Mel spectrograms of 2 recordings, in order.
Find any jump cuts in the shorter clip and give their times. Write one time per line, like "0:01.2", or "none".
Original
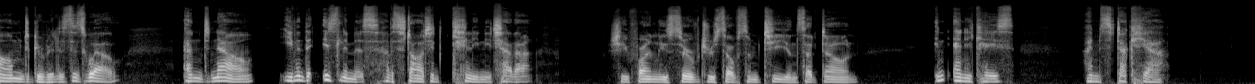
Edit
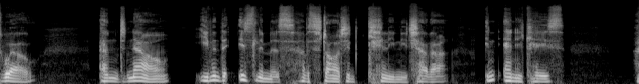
0:04.7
